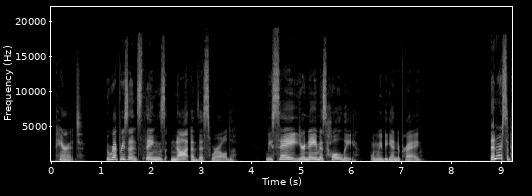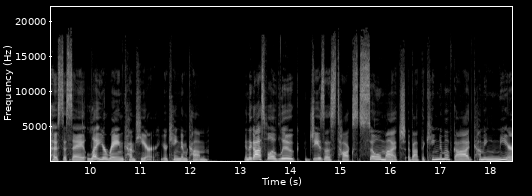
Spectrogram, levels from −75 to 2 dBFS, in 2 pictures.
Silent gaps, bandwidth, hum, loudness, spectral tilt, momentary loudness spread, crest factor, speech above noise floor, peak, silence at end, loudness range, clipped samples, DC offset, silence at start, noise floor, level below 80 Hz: none; 19.5 kHz; none; -22 LUFS; -3 dB/octave; 12 LU; 20 dB; 45 dB; -2 dBFS; 0 s; 4 LU; under 0.1%; under 0.1%; 0.1 s; -68 dBFS; -56 dBFS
